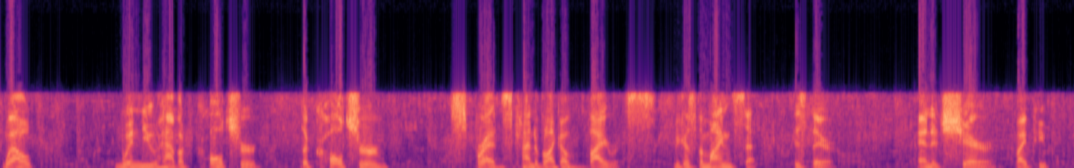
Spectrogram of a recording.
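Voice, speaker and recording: An American man co-hosting a conversational political talk radio show, speaking emphatically with halting restarts and repeated short phrases. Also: mid-range voice, sing-song. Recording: dull, band-limited radio sound.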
